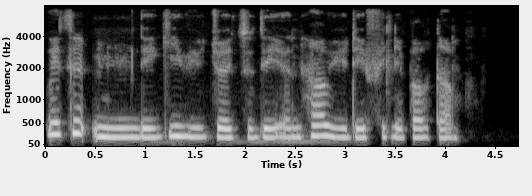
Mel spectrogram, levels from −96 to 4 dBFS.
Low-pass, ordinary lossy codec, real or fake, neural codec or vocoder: 7.2 kHz; none; real; none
